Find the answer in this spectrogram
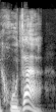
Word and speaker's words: Judá: carta de Judas o más precisamente Judá de acuerdo con la pronunciación de su nombre tanto en griego como en hebreo Judá Era uno de los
